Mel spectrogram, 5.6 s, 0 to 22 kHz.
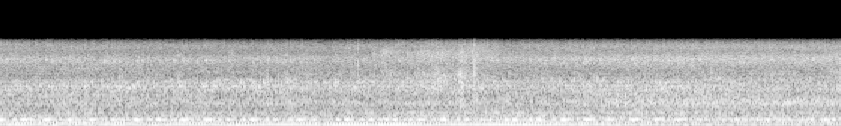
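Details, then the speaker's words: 1988 Ford Mustang GT convertible, 5.0 V8 with 4-speed automatic overdrive, about 101,666 miles, mostly original, alternator replaced; heard near the tail lights just before shutoff: steady low exhaust burble, even pulses, no misses, knocks or ticks; the owner says it runs well. Normal idle. "and i'm going to turn her off so that's the 5.0 and i can testify it runs well"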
